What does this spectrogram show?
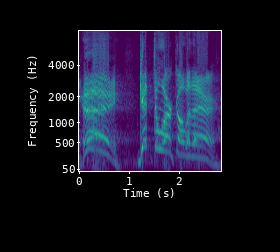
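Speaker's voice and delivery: gruff, drawn-out holler; rough boss shouting at workers; gruff burly foreman. Acted. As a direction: bark orders as a burly factory boss. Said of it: "that's what he sounds like".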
